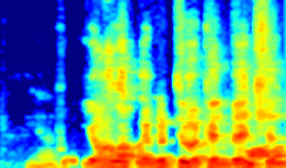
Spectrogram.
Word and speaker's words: Puyallup: Puyallup. I went to a convention there with David. We went to Comic-Con there, and the whole weekend we were saying the name wrong. Wallop. Well, we're calling it Polyup.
